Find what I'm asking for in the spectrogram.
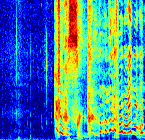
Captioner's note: giggles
